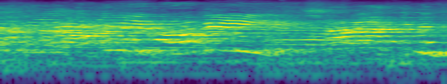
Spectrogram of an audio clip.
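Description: Schoolchildren's voices talking and calling over one another, with no single clear speaker.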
